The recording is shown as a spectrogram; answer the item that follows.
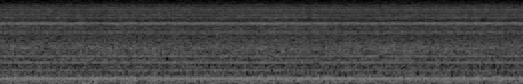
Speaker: And then that noise you hear is the pump rewinding.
